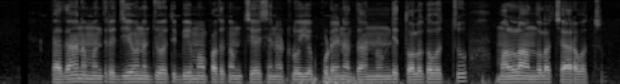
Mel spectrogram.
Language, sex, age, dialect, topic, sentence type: Telugu, male, 18-24, Southern, banking, statement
